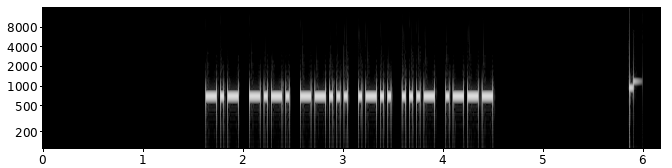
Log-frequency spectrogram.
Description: Morse code, heard as a keyed tone, about 33 wpm, 700 Hz. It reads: KC7LVJ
